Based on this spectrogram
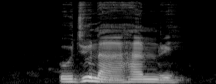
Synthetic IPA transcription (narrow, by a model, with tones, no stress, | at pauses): u˨d͡ʒu˦na˨a˨ɦa˦n̩˦ɾɪ˦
